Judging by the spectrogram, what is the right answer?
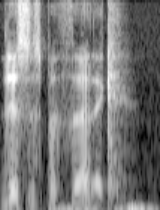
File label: pathetic, bodyguard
